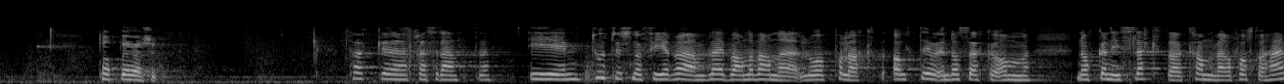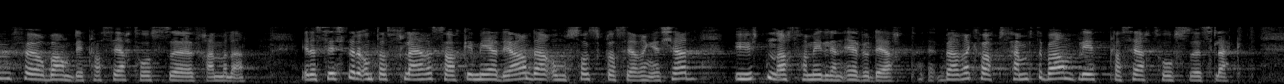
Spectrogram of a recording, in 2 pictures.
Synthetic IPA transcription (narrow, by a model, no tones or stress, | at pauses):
t̪ʰɔpəʋæʂ | t̪ʰɑkpʰʁɛsɪd̪ɛnt̪ | ʔiːt̪ʰuːt̪ʰʉːsn̩oːfiːʁəblɛɪbɑːʁnəʋæʁnəloːʋpʰɔlɑkt̪ɑlt̪ɪɔʉnd̪əʁsøːkəɔm | nɔkəniːslɛkt̪ɑkʰɑnʋæːʁəfɔʁst̪ɑɦæɪmføːʁbɑːʁnblɪːpʰlɑseːʁt̪hʊsfʁɛmːəd̪ə | ɪd̪ɛsɪst̪əɛd̪ɛʊmt̪ʰɑːt̪flæɪʁəsɑːkəɾɪmeːd̪ɪɑd̪æʁʊmsɔʁɡspʰlɑseːʁɪŋɛʃɛd̪ | ʉːt̪n̩ɑt̪fɑmiːljənʔɛʋʉdɖeːʁt̪bæːʁəkʰʋɑʁt̪fɛmt̪əbɑːʁnbliːpʰlɑseːʁt̪hʊsslɛkt̪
